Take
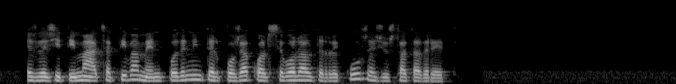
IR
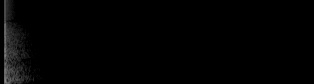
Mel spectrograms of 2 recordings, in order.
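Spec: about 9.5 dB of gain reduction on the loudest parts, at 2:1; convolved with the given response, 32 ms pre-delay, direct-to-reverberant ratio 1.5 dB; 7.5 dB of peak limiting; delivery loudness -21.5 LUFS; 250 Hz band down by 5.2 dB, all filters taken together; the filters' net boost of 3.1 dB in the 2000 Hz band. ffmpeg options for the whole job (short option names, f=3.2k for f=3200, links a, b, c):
-filter_complex "[0:a]equalizer=f=250:t=o:g=-8.5,equalizer=f=2k:t=o:g=4.5,acompressor=threshold=-37dB:ratio=2,alimiter=level_in=2.5dB:limit=-24dB:level=0:latency=1,volume=-2.5dB,asplit=2[a][b];[1:a]atrim=start_sample=2205,adelay=32[c];[b][c]afir=irnorm=-1:irlink=0,volume=-11dB[d];[a][d]amix=inputs=2:normalize=0,volume=13dB"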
